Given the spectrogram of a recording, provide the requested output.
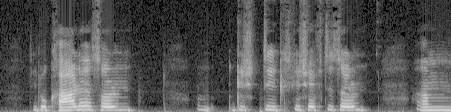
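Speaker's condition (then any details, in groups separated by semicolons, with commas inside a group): Spasticity from birth; multiple sclerosis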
